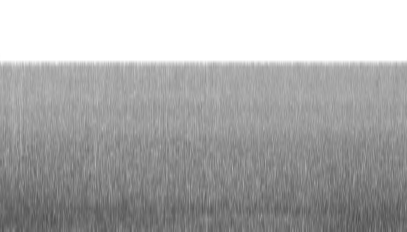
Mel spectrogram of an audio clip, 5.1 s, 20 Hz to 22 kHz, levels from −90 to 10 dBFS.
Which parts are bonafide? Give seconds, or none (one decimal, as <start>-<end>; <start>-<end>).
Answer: 0.4-0.9; 2.8-5.1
